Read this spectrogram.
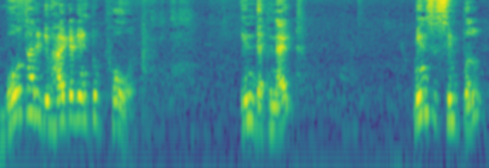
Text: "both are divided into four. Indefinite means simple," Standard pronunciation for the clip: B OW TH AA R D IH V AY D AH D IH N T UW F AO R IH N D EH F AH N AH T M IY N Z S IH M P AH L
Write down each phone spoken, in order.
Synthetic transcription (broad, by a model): B OW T AA R D IH V AY D AH D IH N T UW P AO R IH N D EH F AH N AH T M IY N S S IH M P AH L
